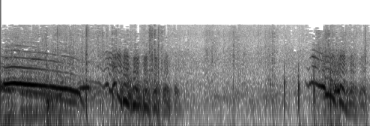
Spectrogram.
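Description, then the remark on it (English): A horse that has never been ridden whinnies loudly, a long quavering neigh at the start, then a second shorter whinny near the end, with scuffling and a few sharp knocks in between. “Say, boss, I forgot to tell you that horse ain't never been rode before.”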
